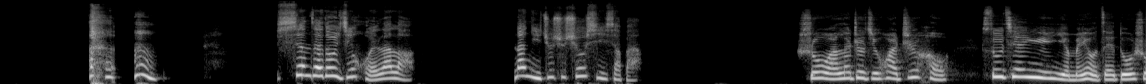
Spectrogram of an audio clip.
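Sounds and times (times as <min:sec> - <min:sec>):
person coughing: 0:00.9 - 0:01.7
speech: 0:01.0 - 0:01.7, 0:02.8 - 0:04.2, 0:05.2 - 0:06.5, 0:08.0 - 0:11.4.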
